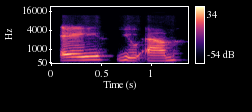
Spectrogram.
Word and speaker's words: Om: so a lot of people have talked about ohm ohm is a standards and it's actually pronounced a um because it is if you look up what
